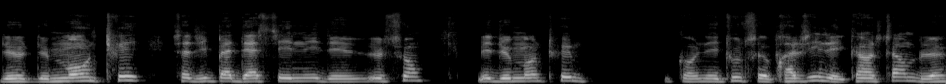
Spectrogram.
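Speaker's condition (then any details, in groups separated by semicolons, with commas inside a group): Cerebral palsy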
